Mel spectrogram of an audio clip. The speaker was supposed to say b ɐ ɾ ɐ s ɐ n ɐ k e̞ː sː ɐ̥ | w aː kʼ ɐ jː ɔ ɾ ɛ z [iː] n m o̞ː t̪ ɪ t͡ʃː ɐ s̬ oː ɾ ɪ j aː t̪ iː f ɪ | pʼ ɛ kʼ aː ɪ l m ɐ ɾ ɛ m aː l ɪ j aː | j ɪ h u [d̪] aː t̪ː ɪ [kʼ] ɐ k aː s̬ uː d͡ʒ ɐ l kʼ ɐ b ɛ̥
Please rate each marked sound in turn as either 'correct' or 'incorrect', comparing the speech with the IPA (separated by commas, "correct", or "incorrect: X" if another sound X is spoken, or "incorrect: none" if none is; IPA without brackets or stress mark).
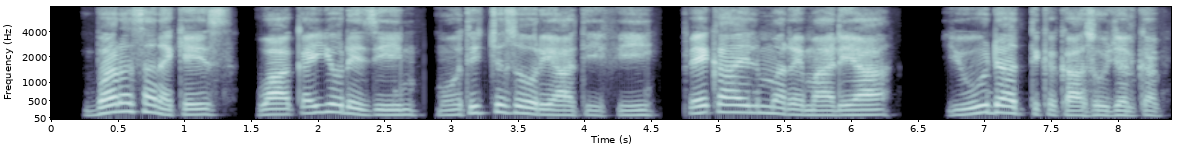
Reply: correct, correct, incorrect: k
